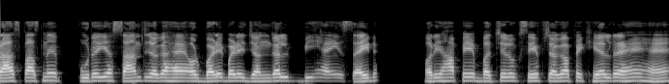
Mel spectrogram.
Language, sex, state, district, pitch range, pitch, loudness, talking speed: Hindi, male, Jharkhand, Garhwa, 155-165 Hz, 160 Hz, -17 LUFS, 235 wpm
